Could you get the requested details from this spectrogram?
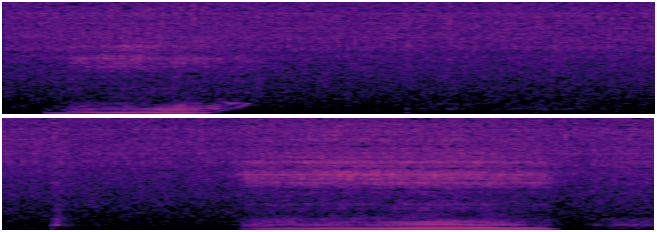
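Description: Two loud, low, rattling snores on breathing in, separated by a quiet pause; typical snoring.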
